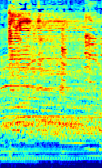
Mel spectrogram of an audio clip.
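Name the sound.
audience shouting and cheering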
